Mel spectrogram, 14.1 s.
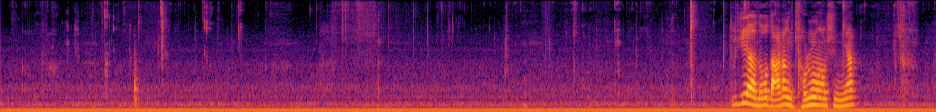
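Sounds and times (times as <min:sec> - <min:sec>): chewing flaky pastry: 0:00.0 - 0:11.1
steady low hum: 0:00.0 - 0:14.0.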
